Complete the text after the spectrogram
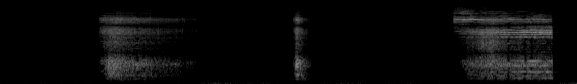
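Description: A louder burst of game noise rushes briefly.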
